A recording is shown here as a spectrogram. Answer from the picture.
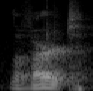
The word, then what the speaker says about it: LeVert: LeVert.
